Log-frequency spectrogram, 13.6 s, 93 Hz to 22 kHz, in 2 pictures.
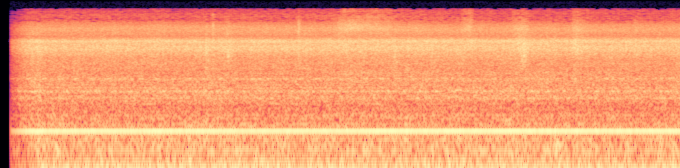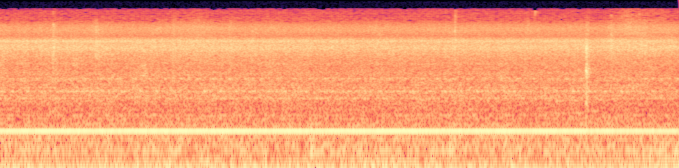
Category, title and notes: Sound effects > Vehicles
2005 New Flyer D40LF bus idling #2 (MiWay 0554)
I recorded the idling engine of a Mississauga Transit/MiWay bus. This is a recording of a 2005 New Flyer D40LF transit bus, equipped with a Cummins ISL I6 diesel engine and Voith D864.3E 4-speed automatic transmission. This bus was retired from service in 2023.
engine, isl, miway, d40lf, bus, flyer, 2005, cummins, transit, d40lfr, public, transmission, voith, truck, idle, new, transportation, mississauga, d40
